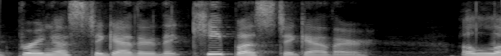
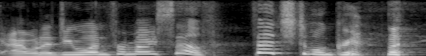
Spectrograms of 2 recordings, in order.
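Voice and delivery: high, loud goofy pitch guy; high silly voice; 7 semitones higher, 5 dB louder, faster than usual. Retold or imitated. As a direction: squeak it like a kid. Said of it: "some man must have just walked in the room and be like".

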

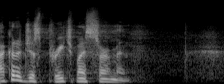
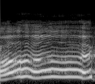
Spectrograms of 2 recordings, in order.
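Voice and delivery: high, loud comic crying wail; mock wail; 9 dB louder than usual. Women in the church bursting into tears, hammed-up wailing. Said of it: "other women in the church are".

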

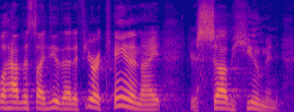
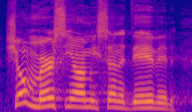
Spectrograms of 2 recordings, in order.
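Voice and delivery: loud, higher pleading cry; shouted plea; 6 semitones higher, 9 dB louder than usual. Acted. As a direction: cry out for mercy. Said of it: "and she shouted".

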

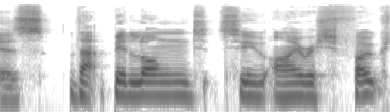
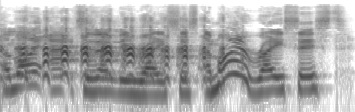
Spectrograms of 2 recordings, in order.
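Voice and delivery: laughing, louder and higher; 13 semitones higher, 8 dB louder than usual. Real, not acted. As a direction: laugh through the mock panic. Laughing at himself.

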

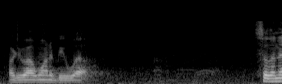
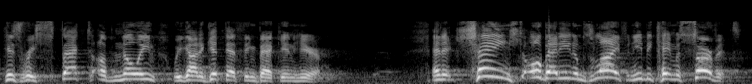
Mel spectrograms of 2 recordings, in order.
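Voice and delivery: loud, high, drawn-out preaching; preaching at full force; 9 semitones higher, 10 dB louder than usual. Real, not acted. Preacher to congregation on a changed life, full-force preaching. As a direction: drive it home at full volume, pitch raised.

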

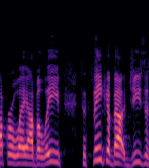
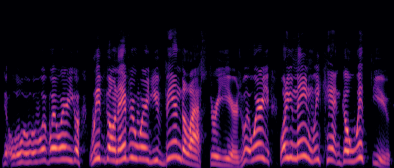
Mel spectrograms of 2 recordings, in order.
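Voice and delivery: growing anxiety; 3 semitones higher than usual. Acted. Disciple questioning his departing teacher, increasingly anxious. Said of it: "is an expression of anxiety".

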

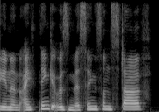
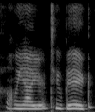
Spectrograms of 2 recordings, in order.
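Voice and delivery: mock flirty line; 5 semitones higher, 5 dB quieter than usual. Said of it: "I'll play the game".

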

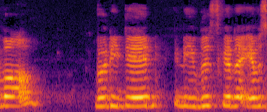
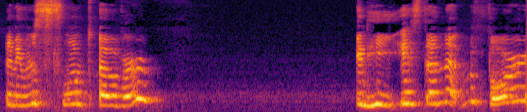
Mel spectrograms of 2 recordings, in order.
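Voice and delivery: ordinary delivery

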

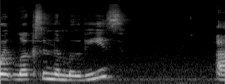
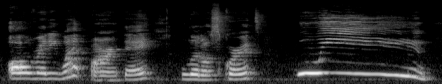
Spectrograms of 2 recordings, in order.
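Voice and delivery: gleeful Peeves; 3 semitones higher, 7 dB louder, slower than usual. A narrator's reading. Peeves gleefully bombing students, whooping. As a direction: gloat and shriek with delight.

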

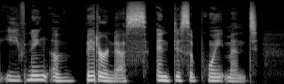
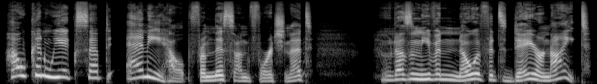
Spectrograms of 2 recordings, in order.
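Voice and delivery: put-on higher, incredulous young man's voice; pitched-up skeptical plea; doubting Faraz; 5 semitones higher, 3 dB louder than usual. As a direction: object with doubt to the wise friend.

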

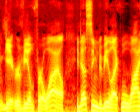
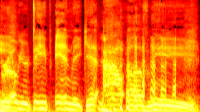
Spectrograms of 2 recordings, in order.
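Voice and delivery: very slow, higher haunted drawl; ghostly house voice; 4 semitones higher, slower than usual. Pretend. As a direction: stretch every word like a moaning ghost. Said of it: "the ghostly voice from the house goes".

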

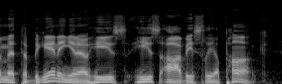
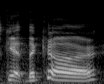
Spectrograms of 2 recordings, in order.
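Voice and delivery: half-voiced scream, pitched up; imitated scream; 7 semitones higher than usual. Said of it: "I love when he screams".

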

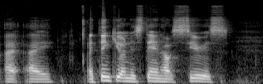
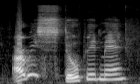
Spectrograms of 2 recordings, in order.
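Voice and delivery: exasperated; 8 semitones higher than usual. Real, not acted. Preacher exasperated.

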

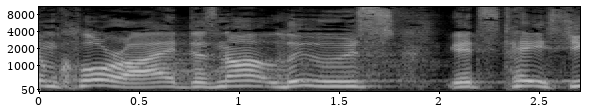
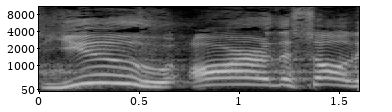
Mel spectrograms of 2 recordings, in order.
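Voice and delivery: "you" held long at a raised pitch; slow, higher phrase driven by an emphatic "you"; stress on YOU; 5 semitones higher, slower than usual. Shown as a demonstration. Preacher repeating the verse for emphasis, stretched stress on "you". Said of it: "the emphasis on".

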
